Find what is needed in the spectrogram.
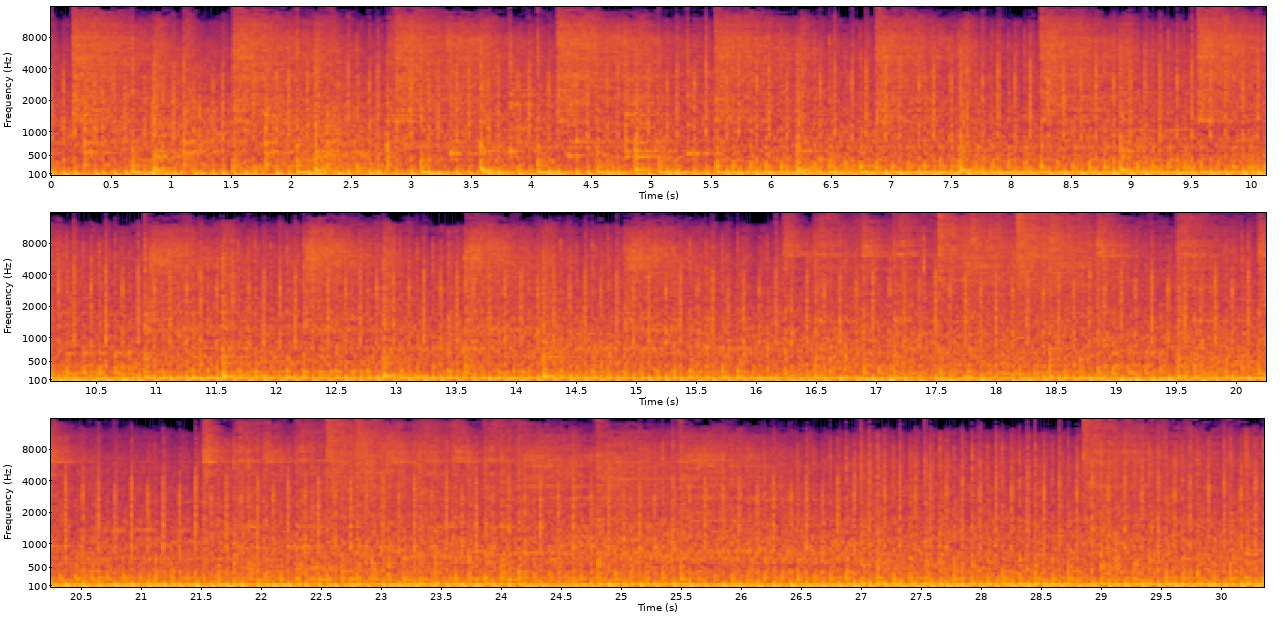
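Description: Live rock drum kit solo: fast, dense playing on bass drums, snare, toms and cymbals, kept up without a break.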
